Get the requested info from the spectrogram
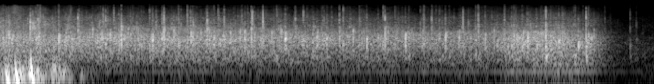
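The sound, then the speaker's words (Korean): A church audience bursts into sustained applause for a newly arrived pastor's first sermon, a dense, steady clatter of many hands clapping that holds evenly for over four seconds before quickly fading out. No one speaks. “우리 첫 설교인데 우리 박수를 한번 모시겠습니다.”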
